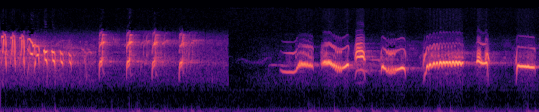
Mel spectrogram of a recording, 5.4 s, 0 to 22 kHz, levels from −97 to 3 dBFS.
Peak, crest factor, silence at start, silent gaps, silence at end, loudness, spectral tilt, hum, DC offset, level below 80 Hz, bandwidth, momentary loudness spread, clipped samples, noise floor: -10 dBFS; 14 dB; 0 s; none; 0 s; -21 LUFS; 6 dB/octave; none; under 0.1%; -74 dBFS; 7.6 kHz; 14 LU; under 0.1%; -64 dBFS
